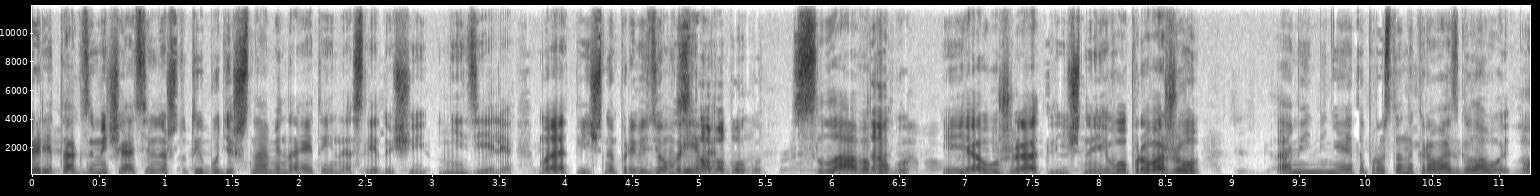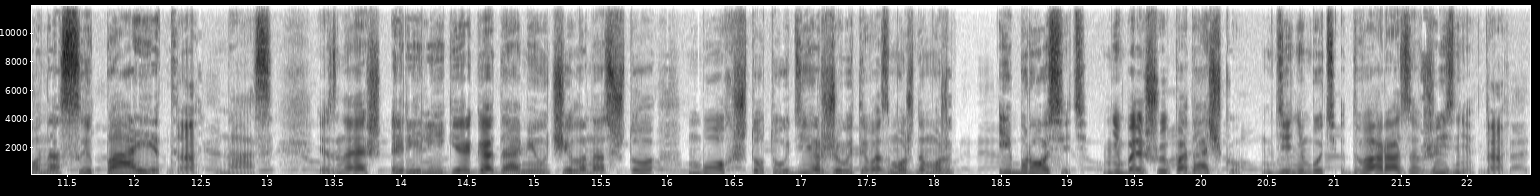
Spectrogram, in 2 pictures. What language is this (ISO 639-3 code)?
rus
